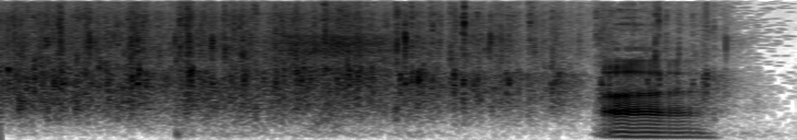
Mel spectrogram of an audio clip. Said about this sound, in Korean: 우리 시강남 공동체 우리 수고하신 여러분에게 한번 힘찬 격려의 박수 부탁합니다.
